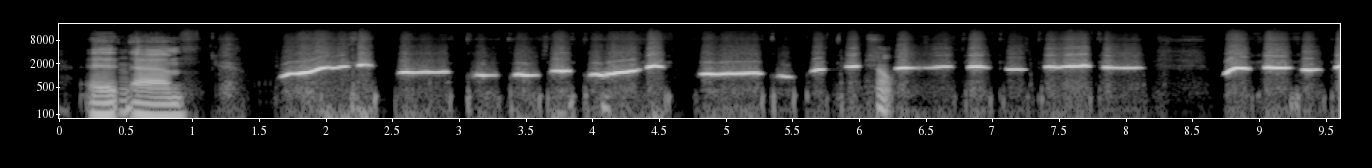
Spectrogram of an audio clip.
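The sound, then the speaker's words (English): A person who cannot sing whistles a familiar disco-era pop melody as many short, clipped notes at a fairly high pitch, some sliding between tones. The whistling is clear and continuous, with no talk over it. “Yeah, that's why I whistle, because I can't sing. Just stay whistling, buddy. Stay whistling.”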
